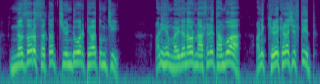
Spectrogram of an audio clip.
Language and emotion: Marathi, angry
